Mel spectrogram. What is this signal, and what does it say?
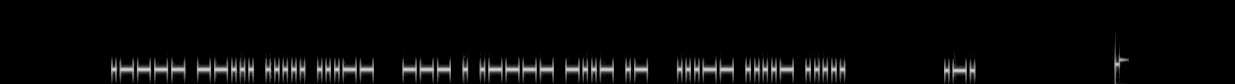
Morse code, heard as a keyed tone, about 28 wpm, 700 Hz. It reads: 1753 OE1XA 345 R
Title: Worked All Europe DX Contest - QTC Exchange - 28wpm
